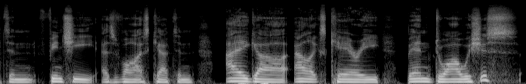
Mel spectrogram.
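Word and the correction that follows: Dwarshuis: I can't. Have I said that right? – Dorsius, thank you.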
